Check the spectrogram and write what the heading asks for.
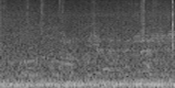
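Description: Steady low rumble of street traffic with the chatter of people nearby. A few light clicks near the end, a plastic spoon knocking against shaved ice in a glass bowl.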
